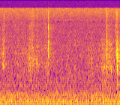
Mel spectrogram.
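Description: Near silence: room tone, with a faint click about a second in and another near the end.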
